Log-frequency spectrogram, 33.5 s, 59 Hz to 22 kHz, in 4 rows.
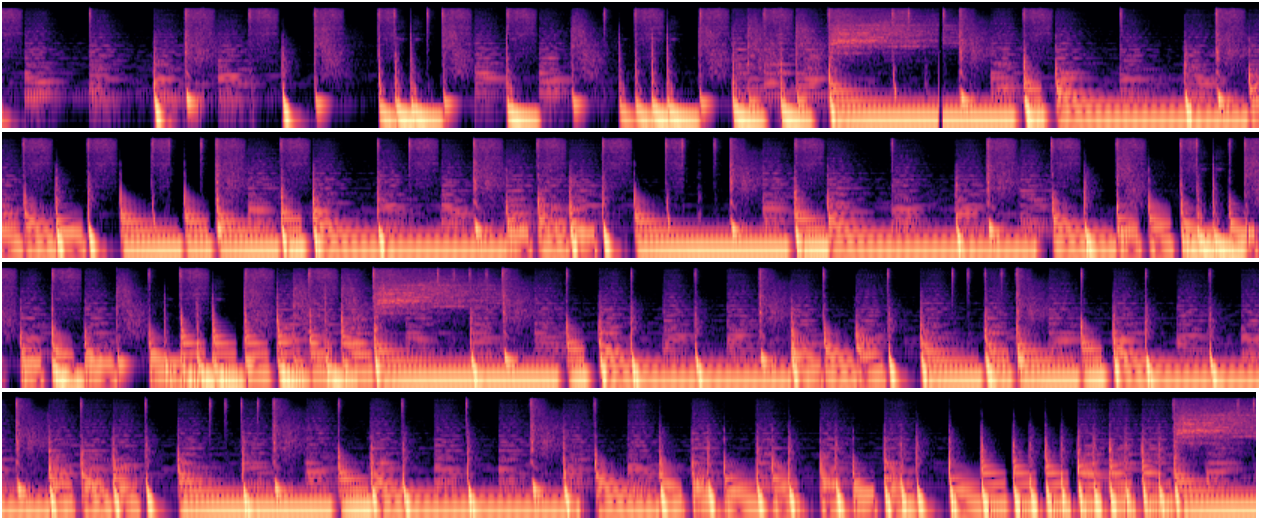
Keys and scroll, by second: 6.9 ctrl+=, 14.2 ctrl+z.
